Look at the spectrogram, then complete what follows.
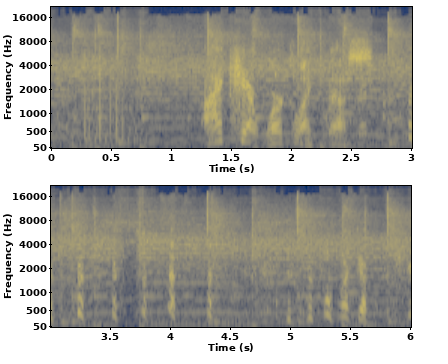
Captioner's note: laughs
